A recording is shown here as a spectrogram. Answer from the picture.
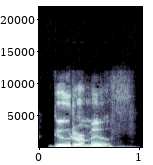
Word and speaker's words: Gutermuth: One T makes a long U. Gutermuth.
